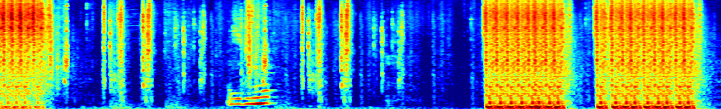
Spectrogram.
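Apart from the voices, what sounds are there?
video game gunfire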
